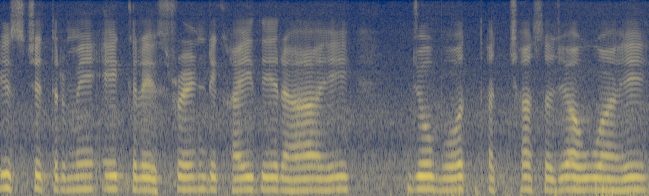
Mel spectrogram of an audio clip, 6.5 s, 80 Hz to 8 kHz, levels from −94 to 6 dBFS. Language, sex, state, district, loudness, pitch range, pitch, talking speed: Hindi, female, Bihar, Begusarai, -17 LUFS, 175-185 Hz, 180 Hz, 140 wpm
